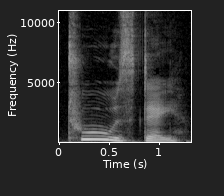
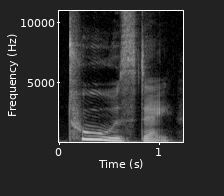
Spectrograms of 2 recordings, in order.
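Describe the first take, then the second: Both takes have the same delivery.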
